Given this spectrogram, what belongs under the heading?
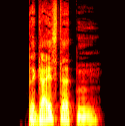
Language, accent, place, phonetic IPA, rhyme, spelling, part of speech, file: German, Germany, Berlin, [bəˈɡaɪ̯stɐtn̩], -aɪ̯stɐtn̩, begeisterten, adjective / verb, De-begeisterten.ogg
- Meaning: inflection of begeistern: 1. first/third-person plural preterite 2. first/third-person plural subjunctive II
